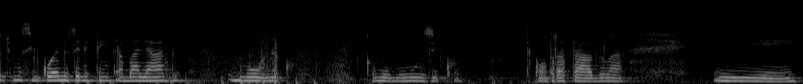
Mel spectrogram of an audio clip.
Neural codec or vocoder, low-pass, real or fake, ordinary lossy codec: none; 7.2 kHz; real; none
